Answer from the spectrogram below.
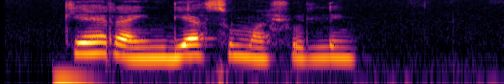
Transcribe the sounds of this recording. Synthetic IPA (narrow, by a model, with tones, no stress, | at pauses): kɛ˦ɾa˨i˨nɗi˦a˦su˦ma˨ʃu˨li˦ŋ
